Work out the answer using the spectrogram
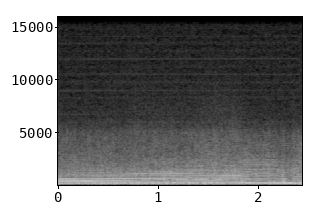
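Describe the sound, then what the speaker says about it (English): A 30-car field of pure stock race cars roars off the green-flag start at Flamboro Speedway, engines loud and close in a dense, steady drone with rising revs, one car's pitch climbing sharply at the end. "Fans, it's time to send away this 30-car field for the Gold Rush 30 here at Flamboro Speedway."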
